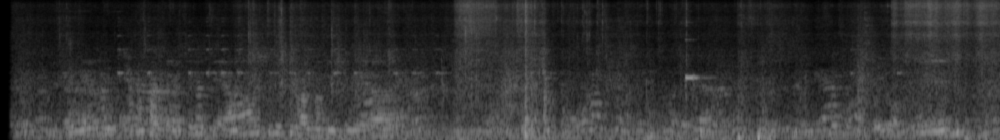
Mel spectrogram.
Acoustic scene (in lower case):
crowded indoor space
